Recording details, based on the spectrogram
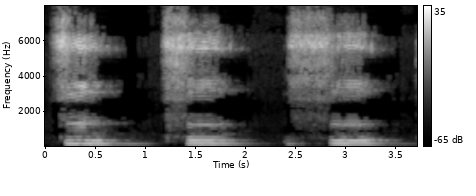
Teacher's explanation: When pronouncing 思, the front part of the tongue tip stays away from the inner surface of the upper teeth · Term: dentals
